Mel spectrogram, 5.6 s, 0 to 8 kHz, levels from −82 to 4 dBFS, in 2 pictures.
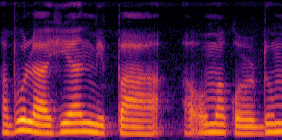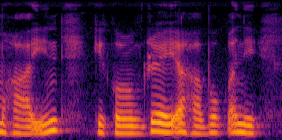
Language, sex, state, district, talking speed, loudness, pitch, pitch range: Mizo, female, Mizoram, Aizawl, 180 wpm, -16 LUFS, 170 Hz, 155-185 Hz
